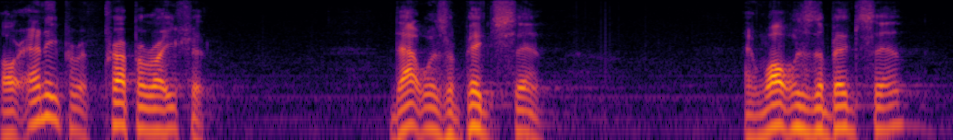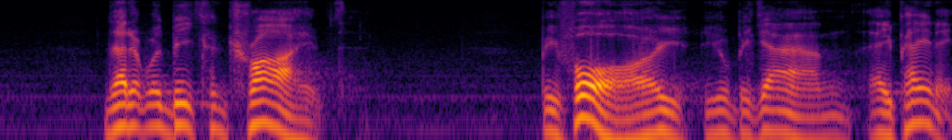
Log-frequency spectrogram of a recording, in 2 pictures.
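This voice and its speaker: A man speaks at a very slow pace with long, frequent pauses. His pitch is medium and his intonation lively. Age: 80s+. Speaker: abstract expressionist painter. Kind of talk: interview answer.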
